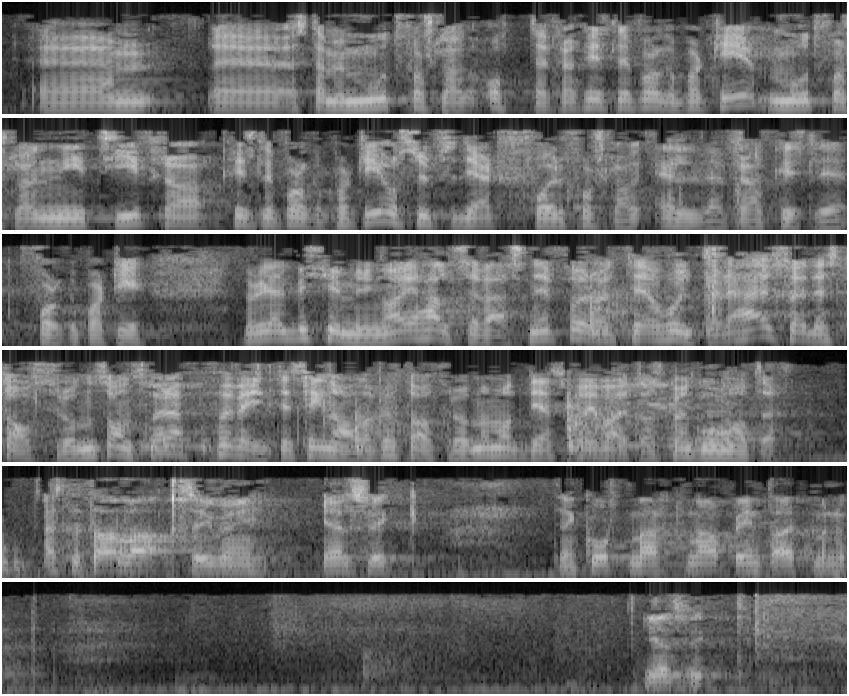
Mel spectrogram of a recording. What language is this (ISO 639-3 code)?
nor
